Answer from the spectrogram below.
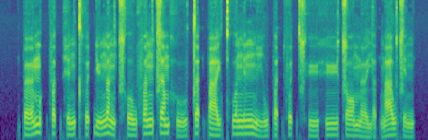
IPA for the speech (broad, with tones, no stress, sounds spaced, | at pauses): p œː˨˥ m ʊ˧ k̚ f ɐ˧ k̚ h ɪ˨˥ ŋ t̪ʰ ɵ˨˥ t̚ yː˨˥ ŋ ɐ˨ ŋ t͡sʰ o˧ w f ɐ˥ ŋ t͡s ɐ˥ m h uː˨˥ t̪ ɐ˥ t̚ p aː˧ j kʷʰ ɐ˥ ŋ ɪ˥ ŋ m iː˨˥ w p ɐ˧ t̚ f ɵ˥ t̚ t͡sʰ yː˧ h yː˧ t͡s ɔː˧ m œː˨ j ɐ˨ k̚ m aː˥ w t͡s ɪ˧ ŋ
